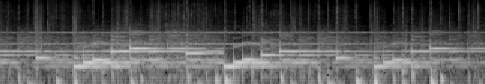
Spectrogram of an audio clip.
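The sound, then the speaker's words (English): A cartoonish bat echolocation sound effect, a bat sending out its sonic sounds as it leaps into the air: bright electronic beeping tones stepping up and down in pitch, repeating in quick cycles, steady and fairly loud with no voices. “Buffy leaps into the air. She sends out her sonic sounds.”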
